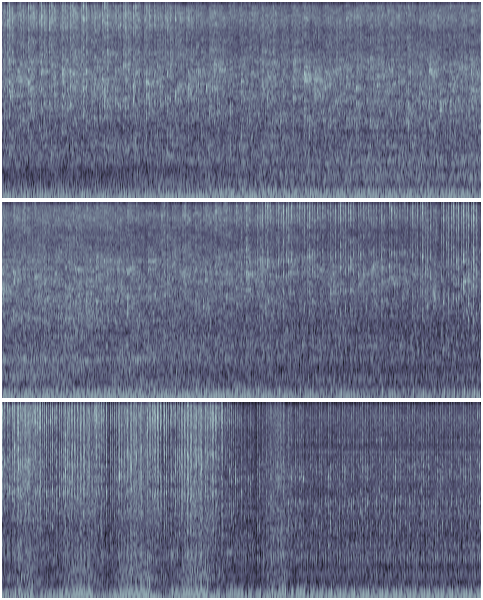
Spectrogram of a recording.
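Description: Harley-Davidson Night Train's air-cooled V-twin idling steadily, then revved in a few short throttle blips about twenty seconds in before settling back to idle.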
